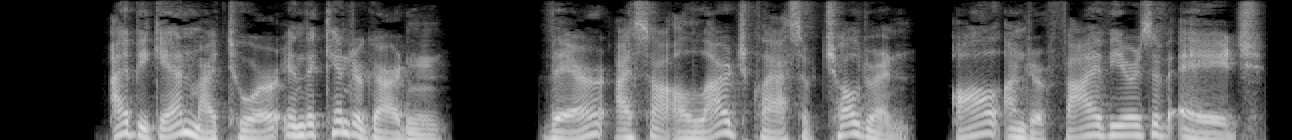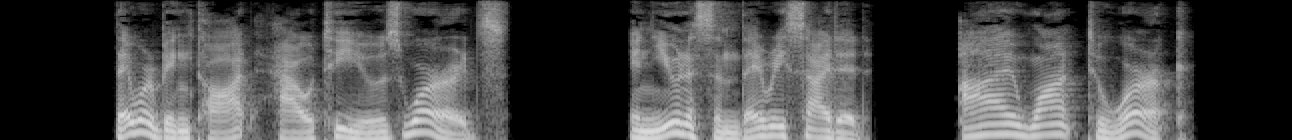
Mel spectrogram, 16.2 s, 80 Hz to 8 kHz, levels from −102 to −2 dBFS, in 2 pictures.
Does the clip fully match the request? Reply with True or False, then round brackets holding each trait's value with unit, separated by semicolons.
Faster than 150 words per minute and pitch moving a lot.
False (140 wpm; 7.6 semitones)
